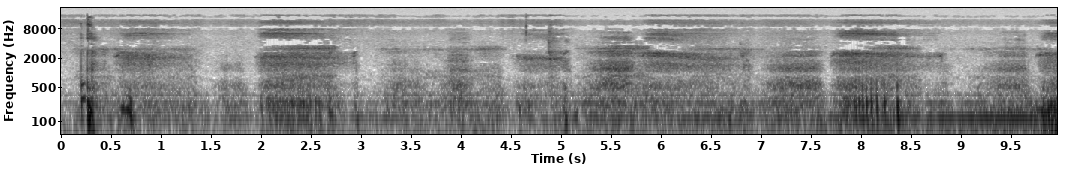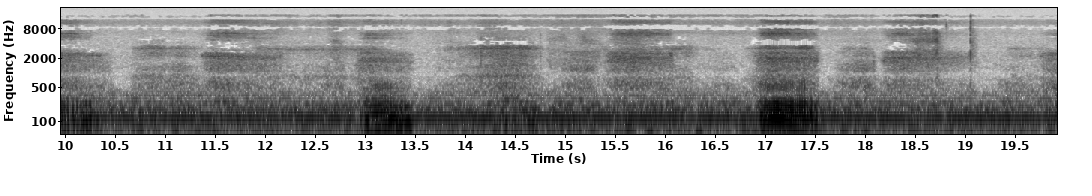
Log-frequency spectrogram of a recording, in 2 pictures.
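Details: Maya, a happy German Shepherd pup, groans with delight while being petted at night. Low, droning hums swell in several drawn-out bouts, mixed with wheezy, snorting breaths in a small room.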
